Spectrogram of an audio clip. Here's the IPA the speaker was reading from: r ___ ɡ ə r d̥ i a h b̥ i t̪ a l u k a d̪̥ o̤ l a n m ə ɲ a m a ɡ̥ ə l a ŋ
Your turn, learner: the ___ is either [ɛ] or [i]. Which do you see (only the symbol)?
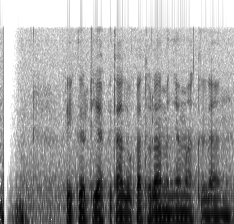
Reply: i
